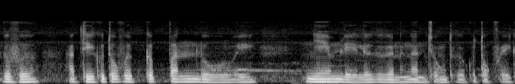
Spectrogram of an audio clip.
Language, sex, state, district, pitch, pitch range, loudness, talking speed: Wancho, male, Arunachal Pradesh, Longding, 120 Hz, 115-130 Hz, -16 LUFS, 140 wpm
